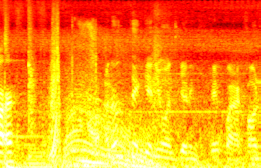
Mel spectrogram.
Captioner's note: record scratching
